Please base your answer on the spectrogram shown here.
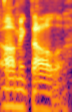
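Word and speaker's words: Amygdala: ridiculous okay this is a shortcut is this amigdala going to try to grab me I guess not kind of hate pronouncing it a mdala I don't know why but that's the official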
